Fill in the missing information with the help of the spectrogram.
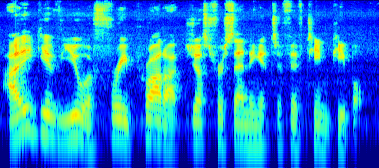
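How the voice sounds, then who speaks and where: A man working as a recruiter on a phone interview, explaining things clearly point by point in an articulate way. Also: fairly high pitch, moderate pace, fairly bright tone. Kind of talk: explanatory job interview talk.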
